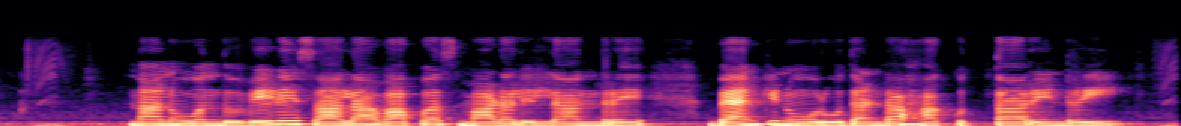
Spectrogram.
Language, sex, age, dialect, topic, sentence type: Kannada, female, 36-40, Central, banking, question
